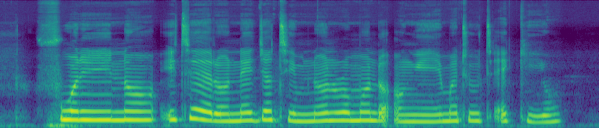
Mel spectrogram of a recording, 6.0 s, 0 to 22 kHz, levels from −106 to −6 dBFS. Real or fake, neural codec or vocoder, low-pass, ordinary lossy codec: real; none; none; none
